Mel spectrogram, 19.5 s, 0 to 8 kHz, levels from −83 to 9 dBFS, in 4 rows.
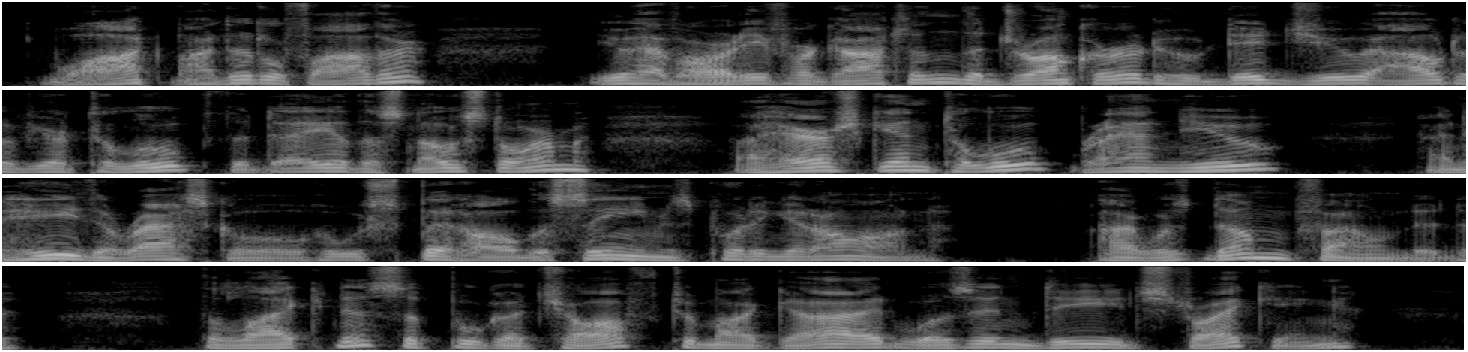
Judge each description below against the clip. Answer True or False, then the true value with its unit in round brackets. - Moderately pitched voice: False (105 Hz)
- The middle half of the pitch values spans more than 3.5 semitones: True (4.6 semitones)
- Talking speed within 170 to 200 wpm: False (160 wpm)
